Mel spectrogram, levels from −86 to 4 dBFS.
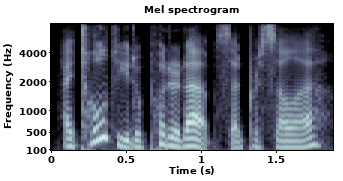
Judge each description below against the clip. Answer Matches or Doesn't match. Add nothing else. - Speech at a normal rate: Doesn't match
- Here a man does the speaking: Doesn't match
